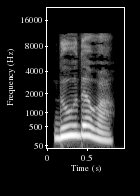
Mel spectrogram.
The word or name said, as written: ದೀದಿವಿ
